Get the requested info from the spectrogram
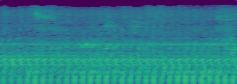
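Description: A small engine running steadily at idle, a rapid, even throb.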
